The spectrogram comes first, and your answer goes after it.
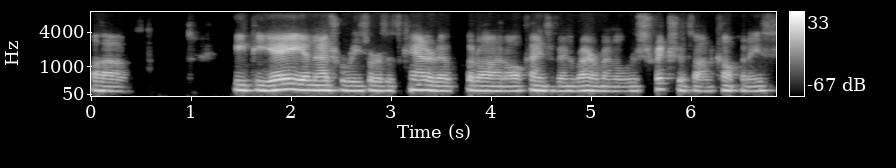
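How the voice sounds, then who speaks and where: A somewhat breathy man at a medium pitch speaks at a fairly quick pace in a monotone, flat intonation. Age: 70s. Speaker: conference speaker, software business owner. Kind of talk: conference presentation. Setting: virtual conference. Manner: halting, many fillers.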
